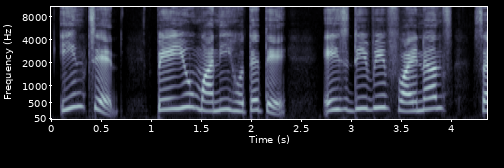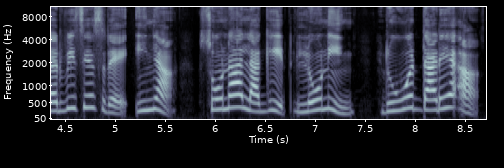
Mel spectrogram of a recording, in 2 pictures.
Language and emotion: Santali, neutral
